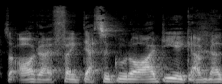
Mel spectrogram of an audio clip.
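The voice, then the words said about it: Thick South London accent. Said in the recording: “incredibly thick, like South London accent where he sounds like he's from Snatch... He sounds like Ray Winston”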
